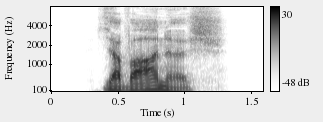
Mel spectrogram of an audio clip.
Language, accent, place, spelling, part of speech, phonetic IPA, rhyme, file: German, Germany, Berlin, javanisch, adjective, [jaˈvaːnɪʃ], -aːnɪʃ, De-javanisch.ogg
- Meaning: Javanese (related to the island of Java, its people or its language)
